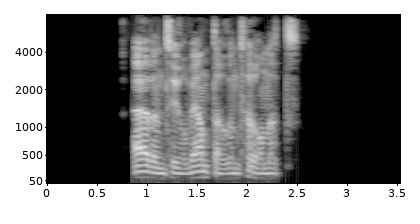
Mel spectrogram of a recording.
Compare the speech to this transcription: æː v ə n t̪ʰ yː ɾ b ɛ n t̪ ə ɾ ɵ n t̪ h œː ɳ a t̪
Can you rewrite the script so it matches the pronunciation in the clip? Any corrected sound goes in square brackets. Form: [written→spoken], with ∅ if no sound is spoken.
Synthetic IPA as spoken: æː v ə n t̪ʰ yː ɾ [b→v] ɛ n t̪ [ə→a] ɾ ɵ n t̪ h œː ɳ [a→ə] t̪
